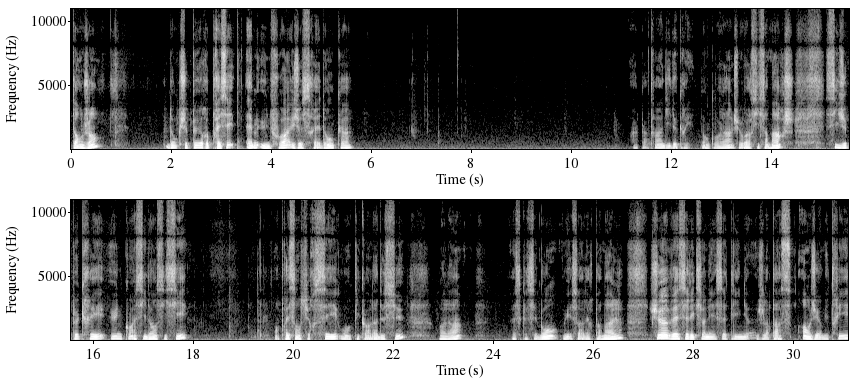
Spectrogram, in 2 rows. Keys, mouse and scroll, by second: 3.2 m, 6.8-7.2 scroll up 1, 7.3 right click, 11.2 click, 12.1 right click, 12.8 scroll up 2, 13.4 right click, 14.2 right click, 14.8 click, 17.9 click, 19.0 click, 21.5 c, 21.6 c, 24.4-26.9 drag, 27.2 scroll down 1, 28.3 click, 29.5 click.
